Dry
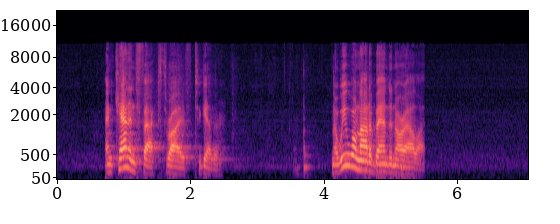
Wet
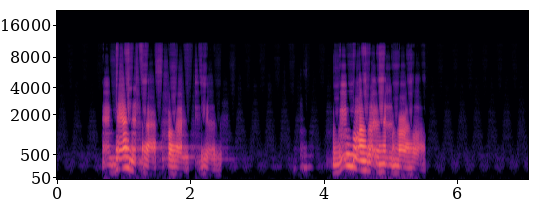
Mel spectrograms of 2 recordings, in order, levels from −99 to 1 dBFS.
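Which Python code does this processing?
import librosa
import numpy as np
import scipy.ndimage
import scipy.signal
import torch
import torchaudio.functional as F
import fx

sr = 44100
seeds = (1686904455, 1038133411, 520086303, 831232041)

y = fx.spec_steps(x, sr, hold_ms=100)
y = fx.stagger_phaser(y, sr, hz=4.5)
y = F.gain(torch.from_numpy(y), -4.5).numpy()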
